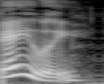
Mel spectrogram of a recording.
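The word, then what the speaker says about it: Baili: And then my next one is from Bailey, B-A-I-L-I. B-L what? Wait. B-A-I-L-I. B-A-I-L-I. Bailey.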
